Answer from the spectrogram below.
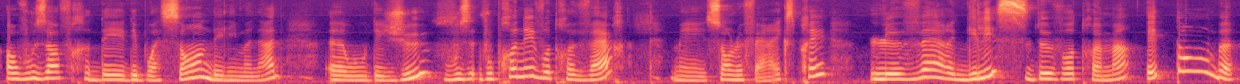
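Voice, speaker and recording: A woman teaching a French lesson, speaking slowly and clearly, repeating phrases for learners and acting out the emotions in her example sentences. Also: mid-range voice, lively intonation, warm tone.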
